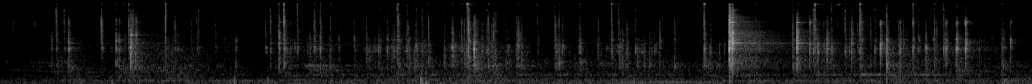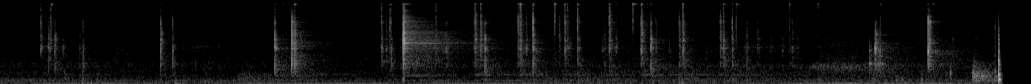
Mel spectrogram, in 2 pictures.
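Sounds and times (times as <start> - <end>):
climbing gear clips clanging: 0.0 - 20.2.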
